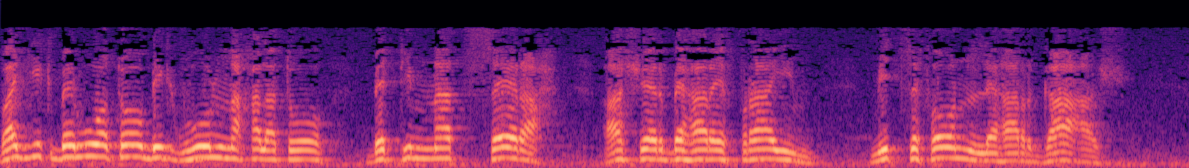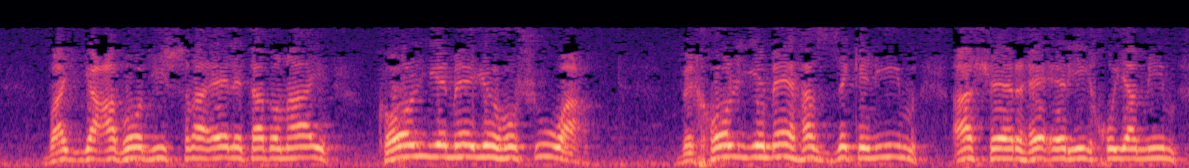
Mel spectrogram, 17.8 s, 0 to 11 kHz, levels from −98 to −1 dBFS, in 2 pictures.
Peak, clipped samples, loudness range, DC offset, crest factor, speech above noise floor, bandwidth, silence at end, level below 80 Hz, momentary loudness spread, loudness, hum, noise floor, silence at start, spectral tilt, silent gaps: -6 dBFS; under 0.1%; 4 LU; under 0.1%; 12 dB; 23 dB; 6.4 kHz; 0 s; -44 dBFS; 9 LU; -19 LUFS; none; -41 dBFS; 0 s; -8.5 dB/octave; none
